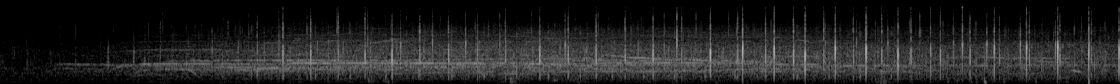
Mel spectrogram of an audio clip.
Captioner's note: applause & Cheering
